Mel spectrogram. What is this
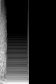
Instrument samples > Percussion
Classic Crispy Kick 1-G#
brazilianfunk, crispy, distorted, Kick, powerful, powerkick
